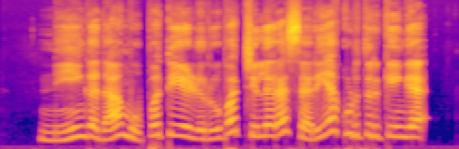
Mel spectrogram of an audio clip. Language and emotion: Tamil, happy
